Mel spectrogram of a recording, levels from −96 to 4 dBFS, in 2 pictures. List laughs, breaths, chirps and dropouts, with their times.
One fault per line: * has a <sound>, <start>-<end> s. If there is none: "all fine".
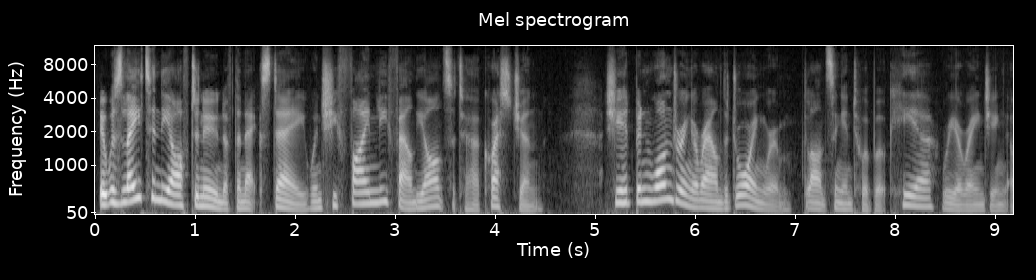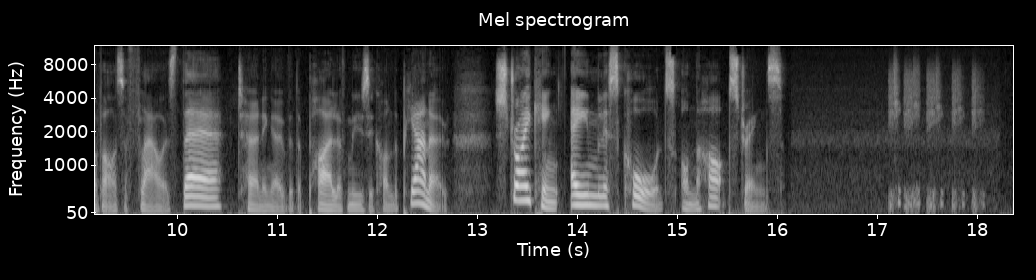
* has a laugh, 17.1-18.1 s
